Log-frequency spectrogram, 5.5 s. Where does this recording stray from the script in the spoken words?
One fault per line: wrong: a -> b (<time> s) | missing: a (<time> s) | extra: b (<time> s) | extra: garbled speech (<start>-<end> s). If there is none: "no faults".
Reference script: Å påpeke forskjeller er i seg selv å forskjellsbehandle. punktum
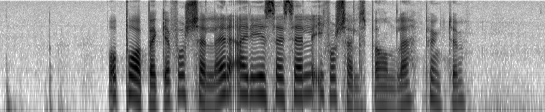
no faults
